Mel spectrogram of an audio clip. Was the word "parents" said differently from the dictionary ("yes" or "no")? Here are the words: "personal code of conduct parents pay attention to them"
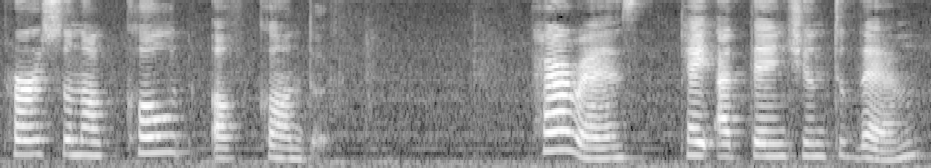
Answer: no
